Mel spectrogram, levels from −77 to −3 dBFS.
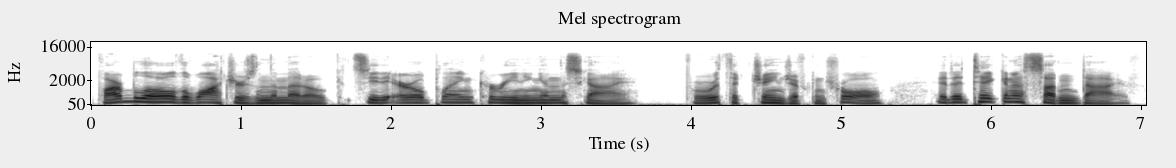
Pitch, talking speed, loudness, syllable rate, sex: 130 Hz, 230 wpm, -19 LUFS, 6.1 syllables/s, male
